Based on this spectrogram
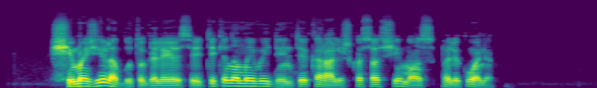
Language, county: Lithuanian, Vilnius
